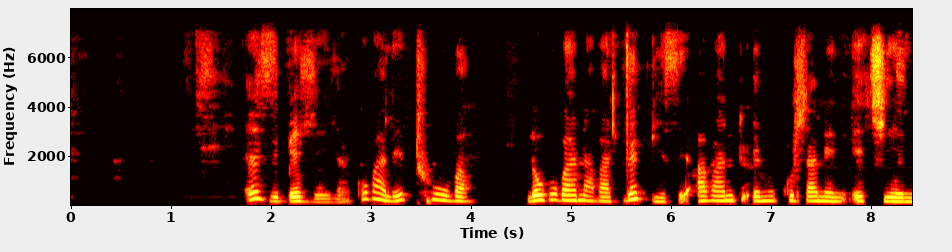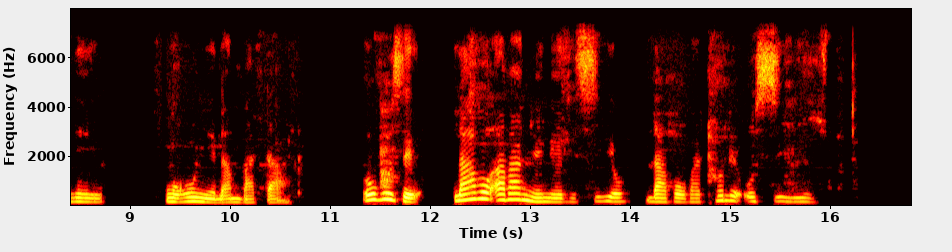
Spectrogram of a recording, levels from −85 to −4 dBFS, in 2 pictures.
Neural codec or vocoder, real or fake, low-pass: none; real; 7.2 kHz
